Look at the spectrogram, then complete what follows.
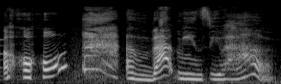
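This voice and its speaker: An actress playing a mischievous young funeral director in a video game, with playful, theatrical sales patter. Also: female voice, high-pitched, lively intonation, extremely slow, background noise, heavily acted. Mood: playfully curious. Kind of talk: English video game voice acting.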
